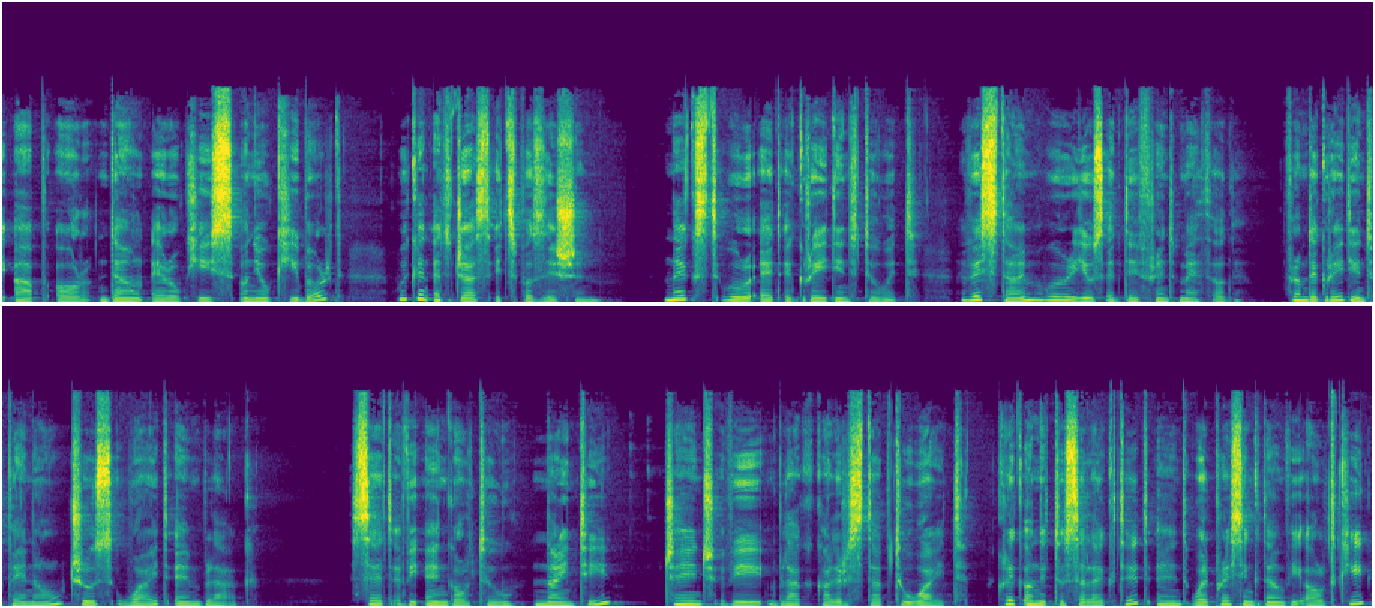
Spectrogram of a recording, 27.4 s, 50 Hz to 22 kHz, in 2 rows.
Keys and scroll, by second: 0.0 Up, 1.0 Down, 4.6 Up.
